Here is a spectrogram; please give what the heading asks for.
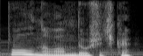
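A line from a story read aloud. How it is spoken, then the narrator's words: Affectionate. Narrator (Russian): проговорила она ласково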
